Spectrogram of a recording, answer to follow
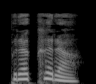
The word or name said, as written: ಪ್ರಖರ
